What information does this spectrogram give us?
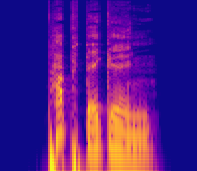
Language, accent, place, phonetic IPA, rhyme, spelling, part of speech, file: German, Germany, Berlin, [ˈpapˌdɛkl̩n], -apdɛkl̩n, Pappdeckeln, noun, De-Pappdeckeln.ogg
- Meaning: dative plural of Pappdeckel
